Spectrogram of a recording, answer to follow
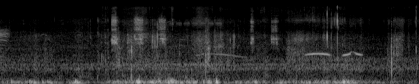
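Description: Open-field ambience in a sheep pasture: a low wind rumble on the microphone, scattered light clicks, and three short, thin bird chirps in the second half.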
